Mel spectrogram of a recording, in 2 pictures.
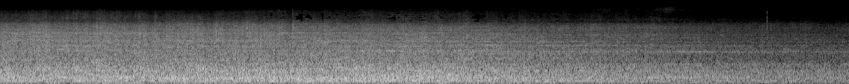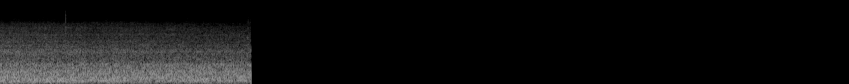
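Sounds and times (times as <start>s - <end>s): freight train wheels on rails: 0.0s - 11.0s.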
